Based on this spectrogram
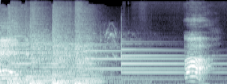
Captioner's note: doorbell rings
